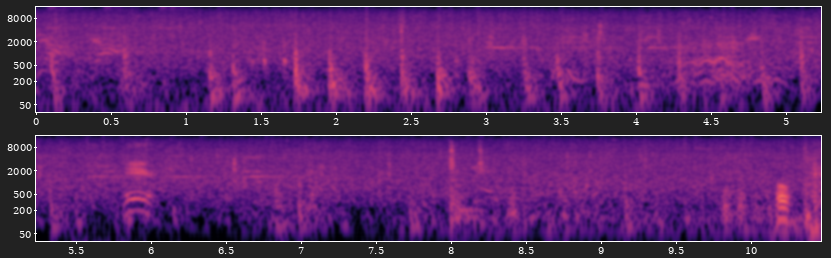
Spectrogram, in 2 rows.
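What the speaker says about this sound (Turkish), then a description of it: "Yağmur yağıyor be." Steady rain pattering in the Red Dead Redemption 2 game world, a continuous soft patter of drops on surfaces with faint wind, under occasional talk.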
